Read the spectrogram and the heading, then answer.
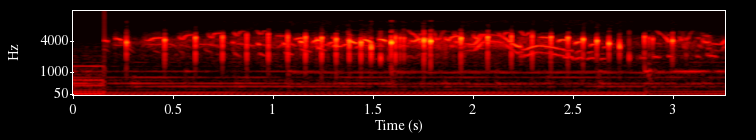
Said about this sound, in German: Hier ist ein Gimpel, ein seltener Vogel in Litauen, auf überschwemmten Wiesen und in Flusstälern zu finden.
